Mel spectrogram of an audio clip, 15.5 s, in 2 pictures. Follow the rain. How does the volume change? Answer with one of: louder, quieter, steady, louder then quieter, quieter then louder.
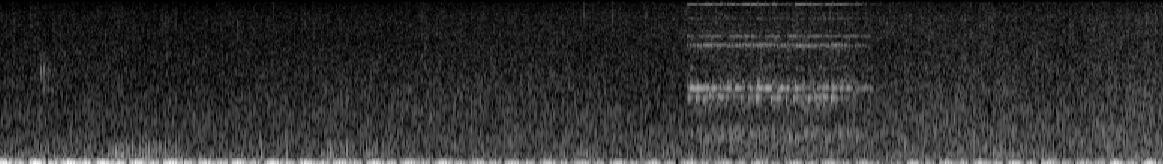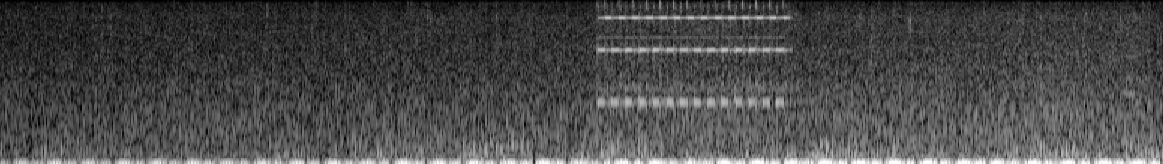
louder.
